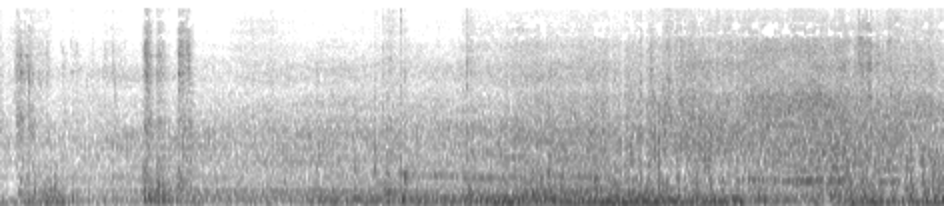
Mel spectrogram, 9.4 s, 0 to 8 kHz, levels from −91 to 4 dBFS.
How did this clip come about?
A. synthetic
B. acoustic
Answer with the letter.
B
